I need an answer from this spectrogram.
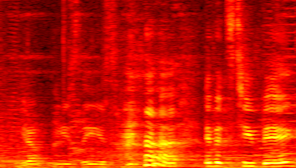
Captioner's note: laughs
